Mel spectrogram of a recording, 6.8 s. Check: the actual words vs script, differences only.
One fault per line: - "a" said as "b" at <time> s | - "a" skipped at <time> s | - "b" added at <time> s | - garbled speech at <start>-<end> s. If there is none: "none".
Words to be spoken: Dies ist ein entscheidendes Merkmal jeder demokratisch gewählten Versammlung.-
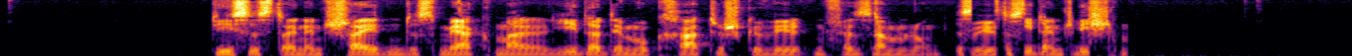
- garbled speech at 4.8-5.6 s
